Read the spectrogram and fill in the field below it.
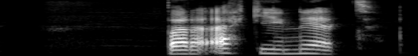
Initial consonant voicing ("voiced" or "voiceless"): voiceless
